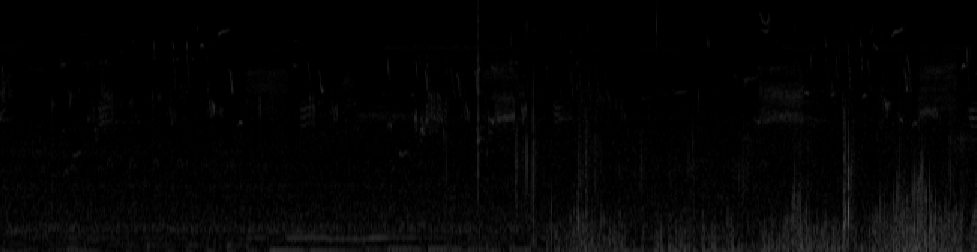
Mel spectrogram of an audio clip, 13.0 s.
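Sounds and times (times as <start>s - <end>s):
small birds chirping: 0.0s - 13.0s
footsteps through dry grass: 5.8s - 13.0s.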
